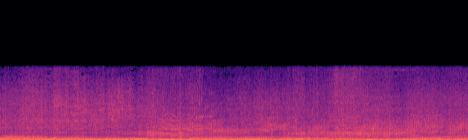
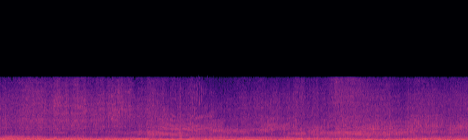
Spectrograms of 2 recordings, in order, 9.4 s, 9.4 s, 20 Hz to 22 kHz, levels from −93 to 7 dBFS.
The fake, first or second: second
